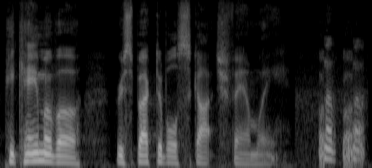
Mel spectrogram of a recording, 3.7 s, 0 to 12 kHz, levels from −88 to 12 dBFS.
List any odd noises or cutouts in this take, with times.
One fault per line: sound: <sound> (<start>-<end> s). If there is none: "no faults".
sound: laugh (3.2-3.6 s)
